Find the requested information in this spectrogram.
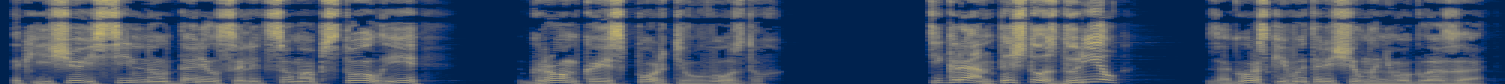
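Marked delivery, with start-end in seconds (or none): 6.2-7.5 higher-pitched startled protest; aghast. Acted. Friend challenging the man who swung the bottle, aghast. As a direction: react in alarmed disbelief.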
